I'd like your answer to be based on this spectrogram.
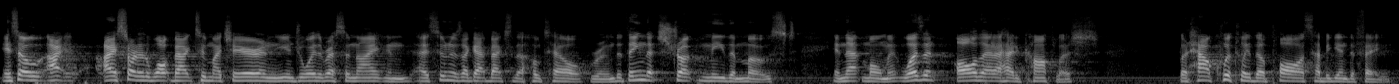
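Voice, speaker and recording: Southern pastor in an echoing church hall. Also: male voice, on the high side, moderate pace, fairly bright tone. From Louisiana. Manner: conversational, earnest, many fillers and repeats. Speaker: campus pastor. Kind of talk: sermon. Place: large church auditorium. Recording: long reverb of a large church hall.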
